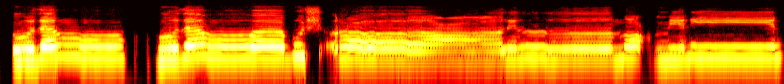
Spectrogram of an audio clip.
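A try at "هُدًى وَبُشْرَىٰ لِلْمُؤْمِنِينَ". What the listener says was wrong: busyra lil mu'minin. Ayo lagi, jangan madnya cuma 2 ketukan.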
